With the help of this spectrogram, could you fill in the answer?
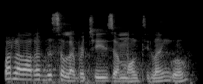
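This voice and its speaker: A woman's voice: sits low, lively intonation, very fast, a little mellow, slight background noise, poor audio. A woman co-hosting a morning TV show, chatty and agreeable as she adds her own points. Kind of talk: casual studio chat. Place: TV studio.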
